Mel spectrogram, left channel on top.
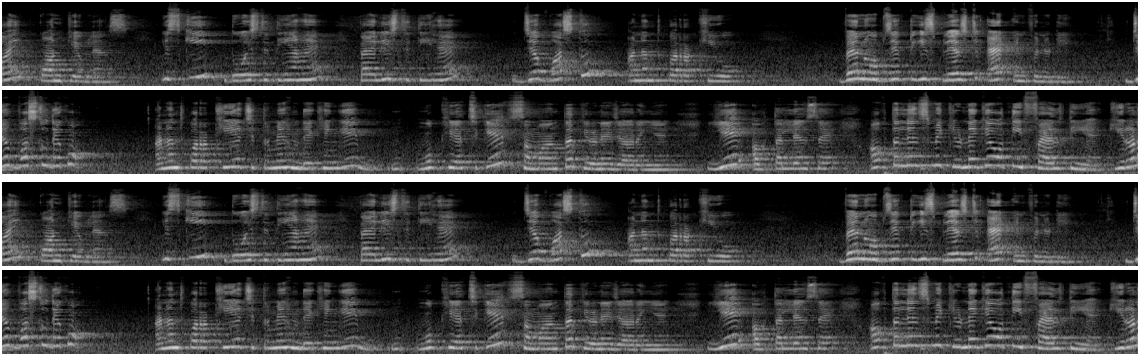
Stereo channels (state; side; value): identical; both; correlation 1.00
